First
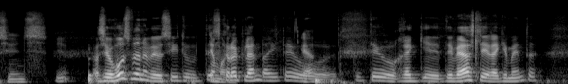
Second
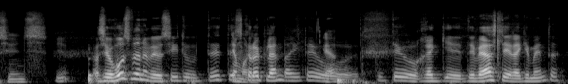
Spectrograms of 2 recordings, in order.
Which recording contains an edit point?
first; 1 cut; at 2.0 s

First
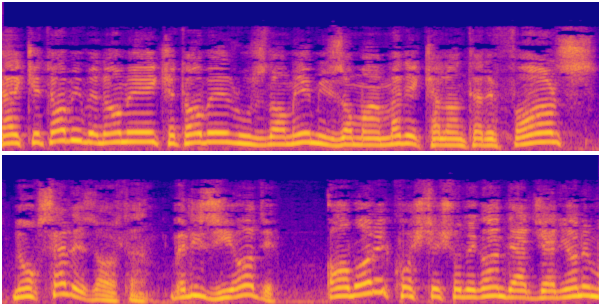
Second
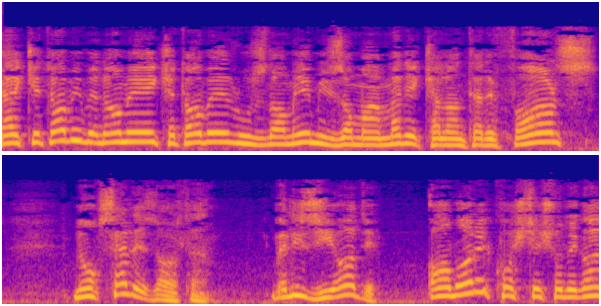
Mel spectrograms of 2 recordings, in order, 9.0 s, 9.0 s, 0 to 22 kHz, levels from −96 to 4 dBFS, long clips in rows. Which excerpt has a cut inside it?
first; 2 cuts; at 4.5 s, 5.7 s

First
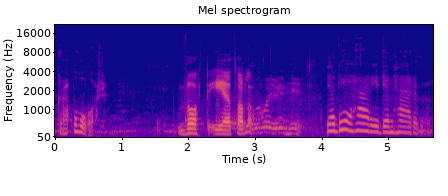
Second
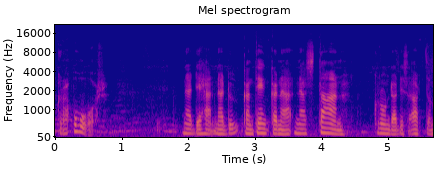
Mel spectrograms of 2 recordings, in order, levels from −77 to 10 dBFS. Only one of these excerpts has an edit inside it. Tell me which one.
first; 1 cut; at 1.8 s

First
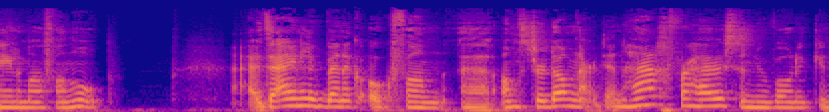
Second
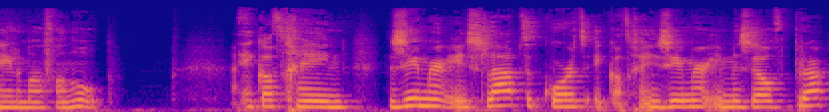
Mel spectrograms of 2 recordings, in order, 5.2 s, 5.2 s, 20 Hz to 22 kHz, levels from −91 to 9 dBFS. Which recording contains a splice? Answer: second; 1 cut; at 1.5 s

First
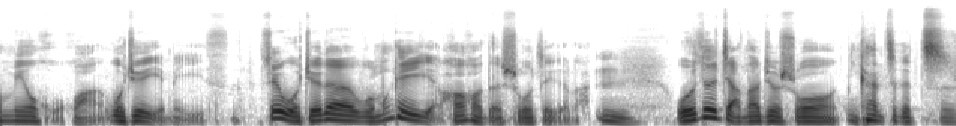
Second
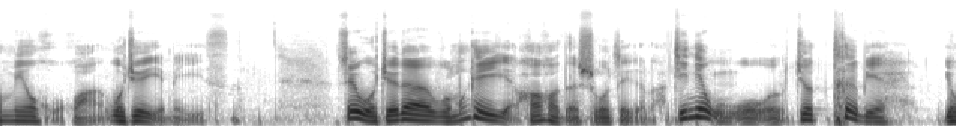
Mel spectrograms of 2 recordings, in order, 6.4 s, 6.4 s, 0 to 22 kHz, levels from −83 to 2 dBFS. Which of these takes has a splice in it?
first; 2 cuts; at 1.7 s, 3.9 s

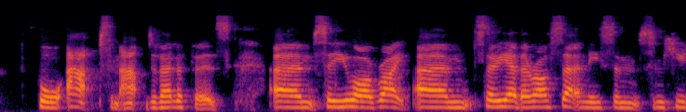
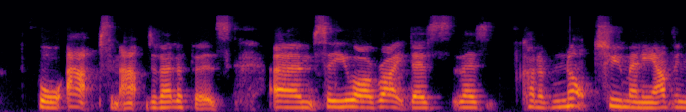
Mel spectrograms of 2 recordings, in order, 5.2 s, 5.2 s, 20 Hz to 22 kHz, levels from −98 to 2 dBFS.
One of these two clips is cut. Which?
first; 1 cut; at 3.1 s

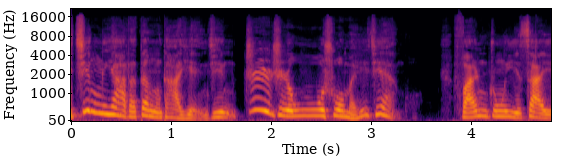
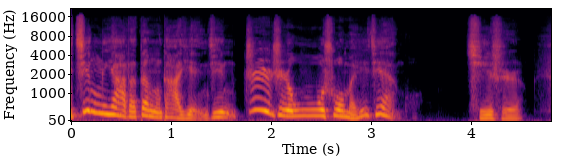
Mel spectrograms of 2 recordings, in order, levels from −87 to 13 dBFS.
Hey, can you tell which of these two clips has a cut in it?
first; 1 cut; at 3.7 s

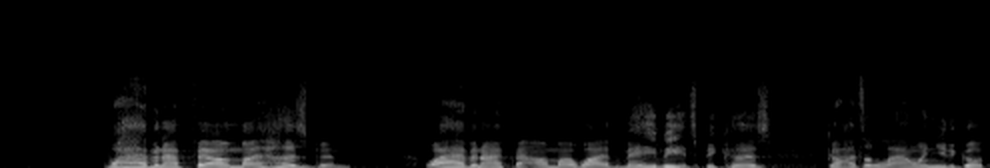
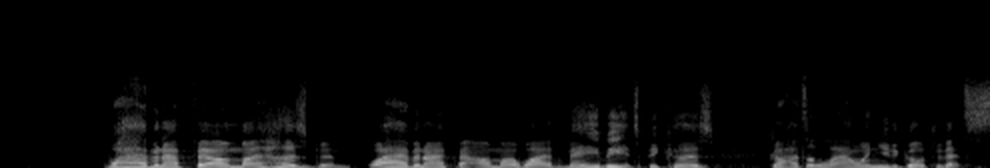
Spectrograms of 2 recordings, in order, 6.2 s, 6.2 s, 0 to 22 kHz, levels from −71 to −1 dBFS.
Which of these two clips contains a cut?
second; 1 cut; at 2.2 s

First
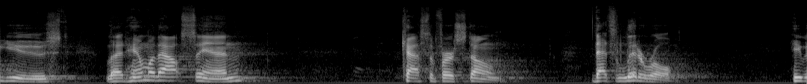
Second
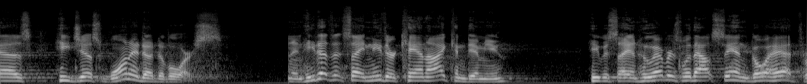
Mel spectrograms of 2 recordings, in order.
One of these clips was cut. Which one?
second; 2 cuts; at 2.9 s, 5.8 s

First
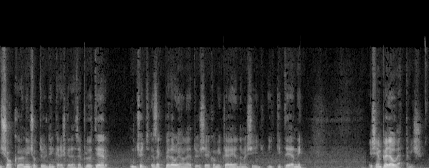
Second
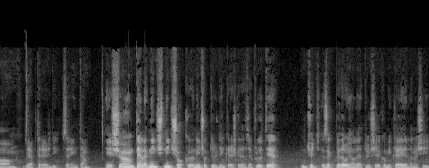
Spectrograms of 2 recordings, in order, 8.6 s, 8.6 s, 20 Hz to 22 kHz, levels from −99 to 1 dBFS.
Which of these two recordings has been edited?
first; 1 cut; at 7.3 s

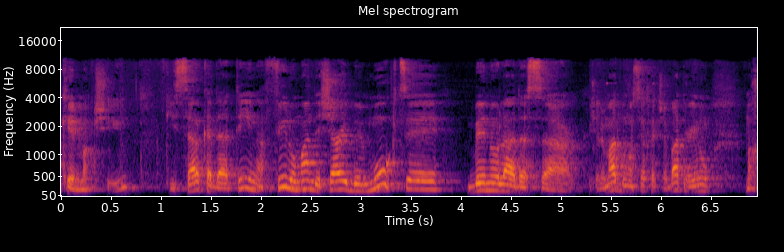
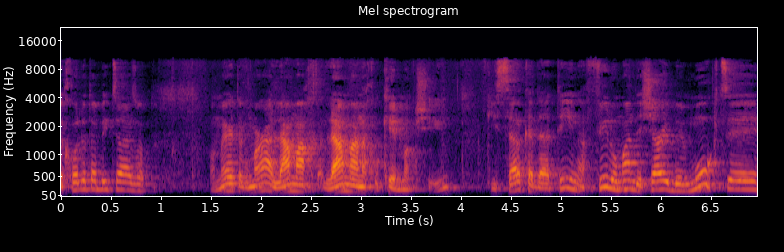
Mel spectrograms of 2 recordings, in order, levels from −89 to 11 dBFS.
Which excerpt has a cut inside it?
first; 1 cut; at 5.3 s

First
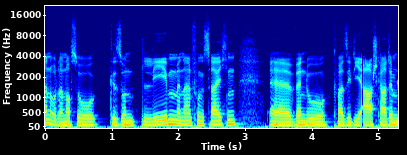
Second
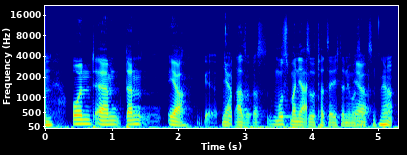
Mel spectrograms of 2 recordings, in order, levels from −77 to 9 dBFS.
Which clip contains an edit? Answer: second; 2 cuts; at 2.8 s, 3.9 s

